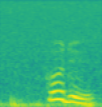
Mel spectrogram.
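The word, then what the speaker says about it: could: प्रयोग किया गया हो, तो वहाँ पर यल साइलेंट होता है। जैसे शुड, कुड, यूड।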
